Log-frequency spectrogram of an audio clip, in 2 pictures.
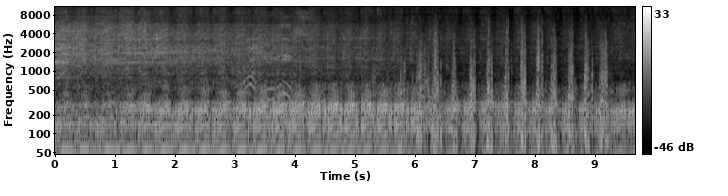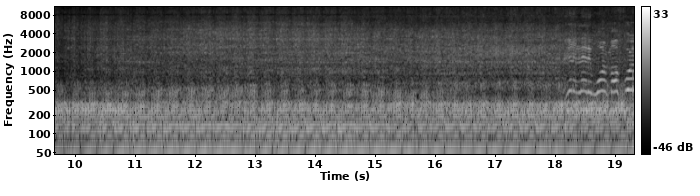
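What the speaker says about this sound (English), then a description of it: "We're gonna do a cold start, so you can hear the sound of this beautiful exhaust" Suzuki GSX-R motorcycle fitted with an Arata Delta 1 full racing exhaust, cold-starting: a rattling crank and catch, then a loud, lumpy idle that settles into a steady burble, with a voice talking over it.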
